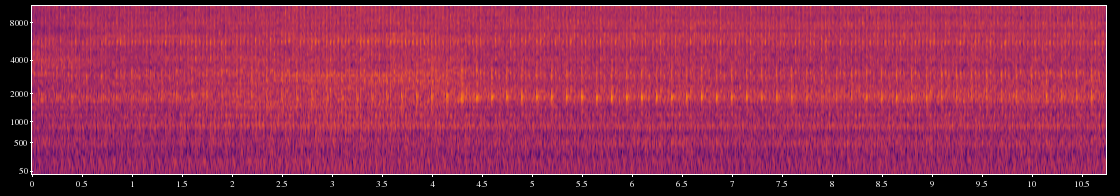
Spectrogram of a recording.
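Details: Opel/Vauxhall 1.6 CDTi diesel at idle: fast, even tick about three per second over the clatter; cause not yet pinned down.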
